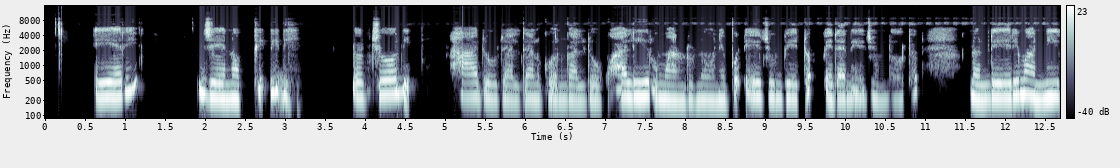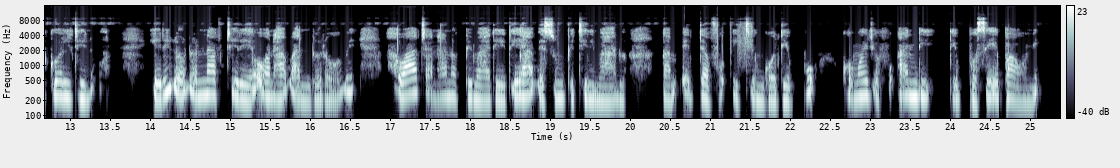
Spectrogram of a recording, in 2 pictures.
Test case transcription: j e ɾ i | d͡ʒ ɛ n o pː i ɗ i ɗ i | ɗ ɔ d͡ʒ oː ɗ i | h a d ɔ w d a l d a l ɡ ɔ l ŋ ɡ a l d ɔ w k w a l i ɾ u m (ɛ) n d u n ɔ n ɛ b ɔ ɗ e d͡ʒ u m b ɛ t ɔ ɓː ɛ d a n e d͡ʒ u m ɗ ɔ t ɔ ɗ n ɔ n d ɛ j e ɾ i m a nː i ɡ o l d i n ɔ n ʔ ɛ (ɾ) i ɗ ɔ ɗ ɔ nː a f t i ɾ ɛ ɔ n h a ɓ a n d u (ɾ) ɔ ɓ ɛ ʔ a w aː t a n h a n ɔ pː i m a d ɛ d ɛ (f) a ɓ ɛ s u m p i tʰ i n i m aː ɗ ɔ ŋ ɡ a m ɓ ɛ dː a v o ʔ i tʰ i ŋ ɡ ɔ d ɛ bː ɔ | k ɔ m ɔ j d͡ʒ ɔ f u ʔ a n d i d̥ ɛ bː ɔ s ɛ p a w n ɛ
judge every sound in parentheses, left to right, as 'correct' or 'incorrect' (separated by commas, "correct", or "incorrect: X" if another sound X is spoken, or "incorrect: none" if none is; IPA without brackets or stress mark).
incorrect: a, correct, correct, incorrect: h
